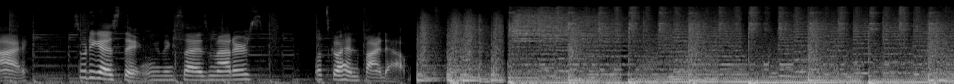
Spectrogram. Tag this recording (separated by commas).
Music, Speech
